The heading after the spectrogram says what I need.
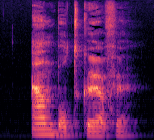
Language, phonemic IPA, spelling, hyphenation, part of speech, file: Dutch, /ˈaːn.bɔtˌkʏr.və/, aanbodcurve, aan‧bod‧cur‧ve, noun, Nl-aanbodcurve.ogg
- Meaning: supply curve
